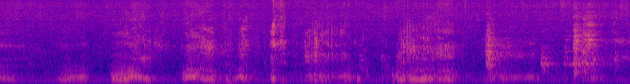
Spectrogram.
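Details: Two dogs at home, Samson the Boxer and Bella the Chorkie, having fun and acting crazy together; repeated low rumbling growls in bursts of about half a second to a second, with snorts and rustling over a constant low hum.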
